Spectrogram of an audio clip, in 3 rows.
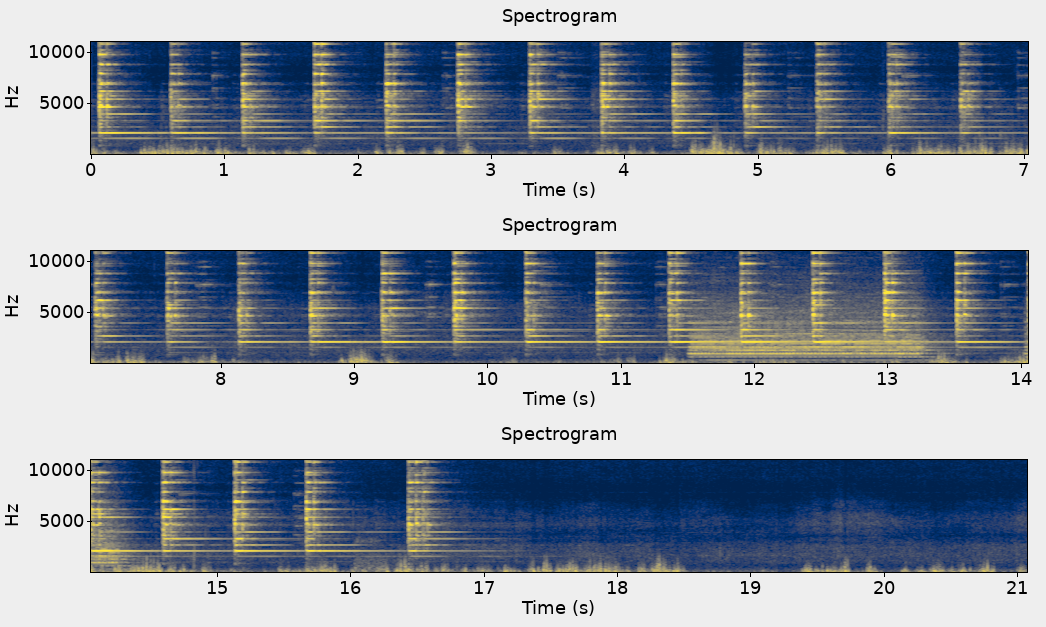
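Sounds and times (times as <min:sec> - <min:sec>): warning bell ringing: 0:00.0 - 0:17.2
horn blast: 0:11.5 - 0:14.6.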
